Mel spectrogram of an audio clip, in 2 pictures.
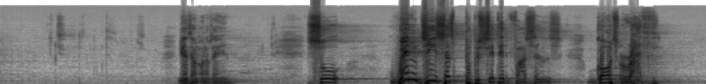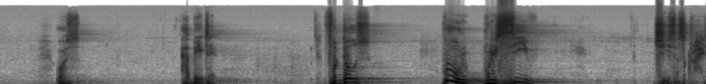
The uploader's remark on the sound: Preached at the Rose of Sharon Cathedral, Catch the Anointing Centre, LA - Accra. Preached at the Rose of Sharon Cathedral, Catch the Anointing Centre, LA - Accra.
